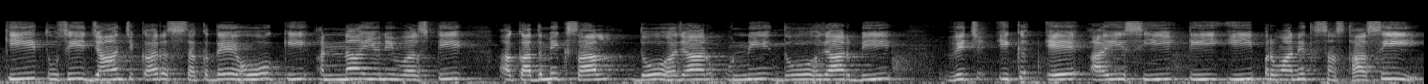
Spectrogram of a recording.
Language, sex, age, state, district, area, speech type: Punjabi, male, 45-60, Punjab, Kapurthala, urban, read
